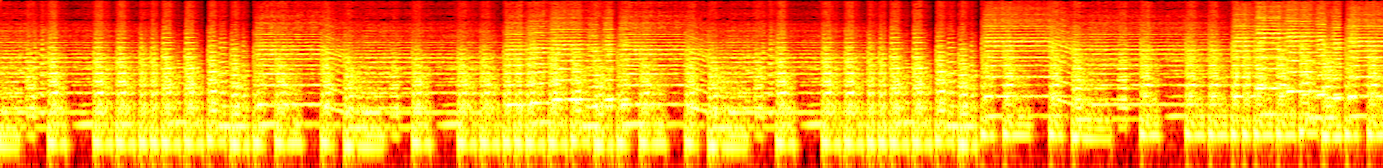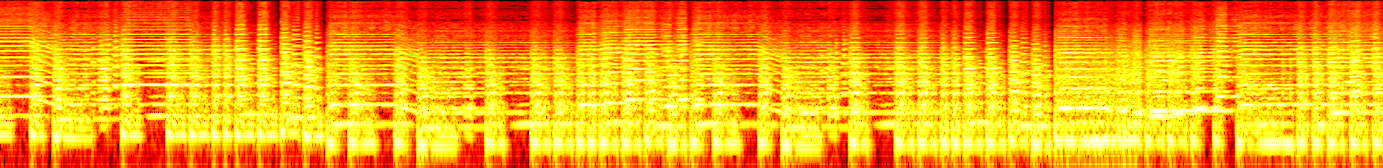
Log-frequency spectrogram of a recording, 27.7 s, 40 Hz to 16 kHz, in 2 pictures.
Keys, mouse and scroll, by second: 11.2 right click, 13.6 click, 15.6-17.0 typing, 16.2 Tab, 17.5 Return, 24.8 ctrl+s, 25.1 click.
